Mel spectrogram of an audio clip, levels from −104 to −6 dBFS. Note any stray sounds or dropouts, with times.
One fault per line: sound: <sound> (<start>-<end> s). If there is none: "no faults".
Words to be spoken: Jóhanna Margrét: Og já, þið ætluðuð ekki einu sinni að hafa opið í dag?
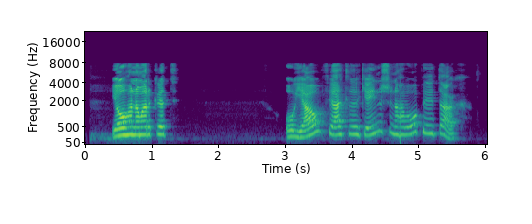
no faults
